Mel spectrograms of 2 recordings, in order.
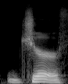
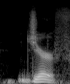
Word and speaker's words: Djerf: But in doing the research for this case I learned that that D is silent. It's jerf. Not a lot of vowels. No, she's got the one jerf.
